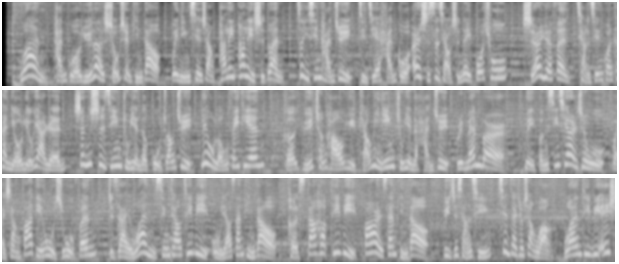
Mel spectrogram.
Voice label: Mandarin Xmas Live Read, Mandarin China Female; One TV Asia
